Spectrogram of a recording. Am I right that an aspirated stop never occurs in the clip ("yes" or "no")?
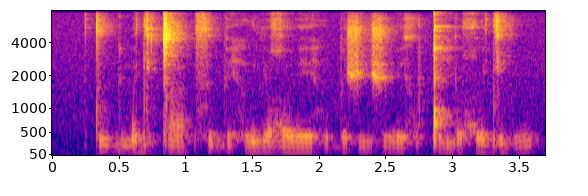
yes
